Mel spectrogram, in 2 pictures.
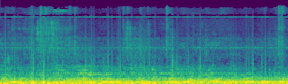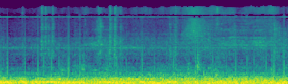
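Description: Inside a Russian Railways reserved-seat passenger car rolling along the track: a loud, steady low rumble of the carriage, with faint, irregular clicks and rattles above it.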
